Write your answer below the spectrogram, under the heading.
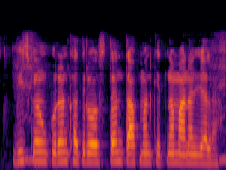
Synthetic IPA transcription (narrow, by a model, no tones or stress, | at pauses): bit͡ʃkeunkuɾənkʰat̪iɾɔst̪ənt̪apmanket̪namanəld͡ʒala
